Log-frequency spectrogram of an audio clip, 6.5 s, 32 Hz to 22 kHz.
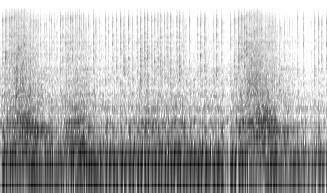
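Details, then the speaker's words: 1999 80ci Evo V-twin, rigid, after reassembly: revs up and settles with a tight, even beat, no clatter from the primary drive that clanked before; road test went through the gears fine. Normal primary drive running. "now that you know the difference now you hear it's all tight you hear the difference in it now it's not clattering around this"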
